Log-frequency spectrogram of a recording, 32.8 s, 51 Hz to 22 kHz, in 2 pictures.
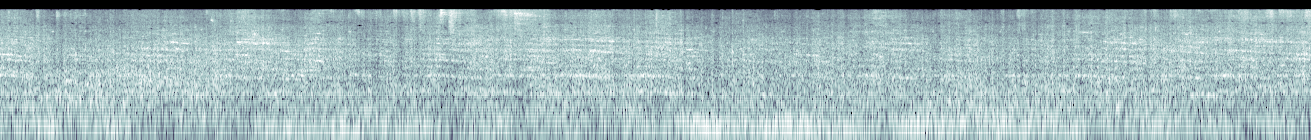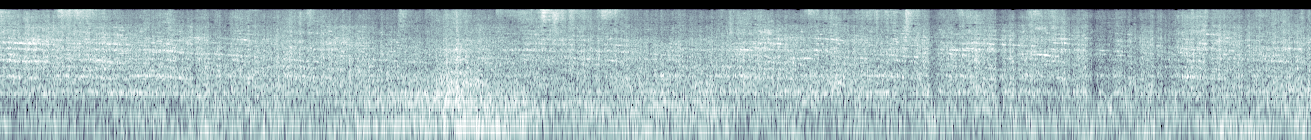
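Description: Double-stack container freight train's well cars rolling past close by: steady steel-wheel-on-rail noise with clatter and faint falling wheel squeal. There is a brief louder rise about 22 seconds in.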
